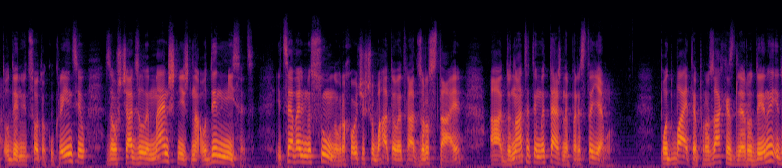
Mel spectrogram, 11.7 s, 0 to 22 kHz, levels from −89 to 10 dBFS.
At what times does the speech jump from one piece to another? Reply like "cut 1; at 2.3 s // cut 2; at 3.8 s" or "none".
none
